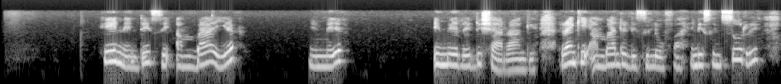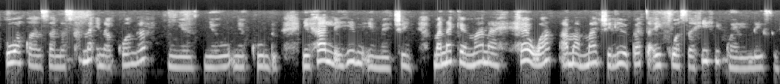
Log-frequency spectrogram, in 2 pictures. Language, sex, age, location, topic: Swahili, male, 25-35, Nakuru, agriculture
